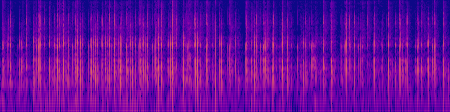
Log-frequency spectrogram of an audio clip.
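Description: Long nails tap quickly and continuously on the back of a star-print translucent plastic case on a smartphone held upright in both hands. The taps are short, dry plastic clicks with no ring, centered in the mids with a bright edge and almost no low end. They form a fast, steady patter throughout.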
